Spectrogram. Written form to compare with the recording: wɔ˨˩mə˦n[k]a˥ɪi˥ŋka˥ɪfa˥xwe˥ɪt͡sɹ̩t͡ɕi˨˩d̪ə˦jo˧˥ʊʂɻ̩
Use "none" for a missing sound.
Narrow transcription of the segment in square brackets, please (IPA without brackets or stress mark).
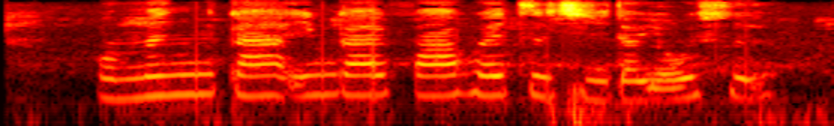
k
